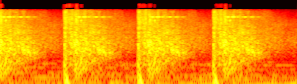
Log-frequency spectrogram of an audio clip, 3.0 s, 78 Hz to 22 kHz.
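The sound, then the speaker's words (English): Three loud gunshots fired at an alien Pleiadian body, evenly spaced, each a sharp crack trailing into a long booming decay. “He's a shooting at 666's Pleiadian body. You dolthead! Those shots will never hurt me in my Pleiadian form.”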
